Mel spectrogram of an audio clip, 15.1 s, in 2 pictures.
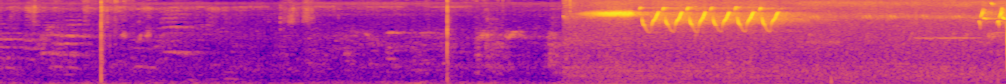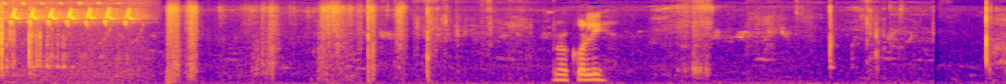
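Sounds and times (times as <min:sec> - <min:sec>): songbird singing: 0:00.9 - 0:08.7, 0:11.4 - 0:14.6
handling clicks and rustles: 0:07.2 - 0:11.7.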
